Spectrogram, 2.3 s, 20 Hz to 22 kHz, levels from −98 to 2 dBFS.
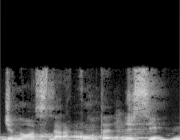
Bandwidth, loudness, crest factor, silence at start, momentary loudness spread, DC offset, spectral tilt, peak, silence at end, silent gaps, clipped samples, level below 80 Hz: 12 kHz; -13 LUFS; 12 dB; 0 s; 3 LU; under 0.1%; -5 dB/octave; 0 dBFS; 0 s; none; under 0.1%; -50 dBFS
